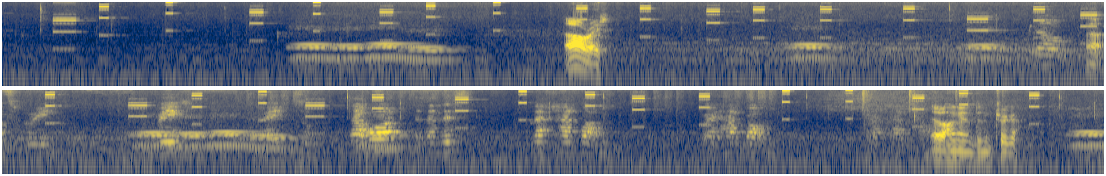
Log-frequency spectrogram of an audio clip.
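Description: Electronic beeps and chimes sound in short bursts.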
